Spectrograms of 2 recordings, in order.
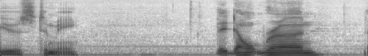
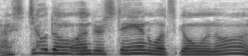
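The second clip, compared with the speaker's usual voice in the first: imitating a confused wife, much higher; high-pitched mock wife, not following; bewildered wife; 9 semitones higher than usual. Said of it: "my wife's like".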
